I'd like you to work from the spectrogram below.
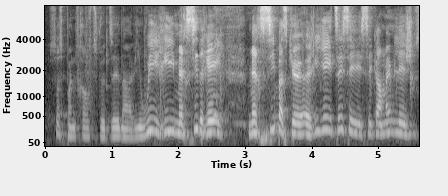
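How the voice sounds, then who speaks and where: On a comedy club stage, a man with a Québécois French accent performs live stand-up, telling self-mocking stories and confiding in the audience. His voice sits high and his pace is brisk. Loud laughter from the crowd fills the live recording, with slight background noise.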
